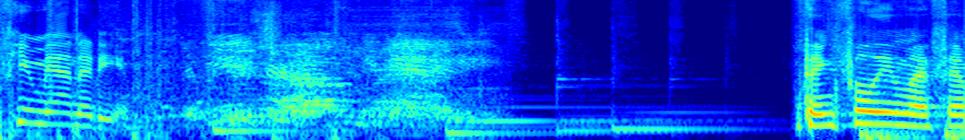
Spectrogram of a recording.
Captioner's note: crowd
